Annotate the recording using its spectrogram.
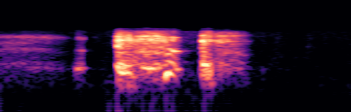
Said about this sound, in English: Sorry, I'm going to cough for a second.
